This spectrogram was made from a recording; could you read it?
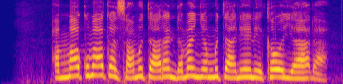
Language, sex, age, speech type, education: Hausa, female, 15-29, read, primary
